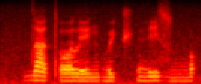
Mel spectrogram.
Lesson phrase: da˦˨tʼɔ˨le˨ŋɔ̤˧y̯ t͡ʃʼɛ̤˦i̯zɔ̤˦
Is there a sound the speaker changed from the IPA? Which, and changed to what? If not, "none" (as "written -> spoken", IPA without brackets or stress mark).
none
